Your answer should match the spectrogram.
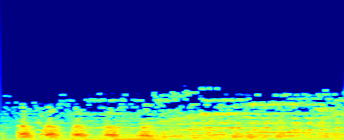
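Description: A dog named King barks five times in a quick, steady rhythm, fairly loud, then the barking stops and a low, continuous background sound carries on.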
